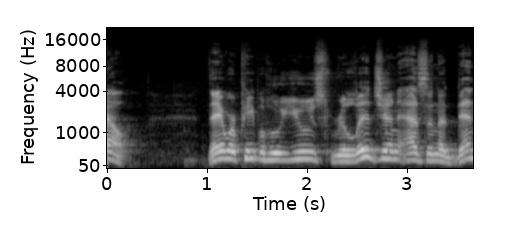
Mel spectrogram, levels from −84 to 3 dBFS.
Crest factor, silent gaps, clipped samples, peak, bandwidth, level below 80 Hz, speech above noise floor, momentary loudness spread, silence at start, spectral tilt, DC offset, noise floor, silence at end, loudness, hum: 18 dB; none; under 0.1%; -6 dBFS; 15 kHz; -68 dBFS; 33 dB; 5 LU; 0 s; -4.5 dB/octave; under 0.1%; -57 dBFS; 0 s; -23 LUFS; none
